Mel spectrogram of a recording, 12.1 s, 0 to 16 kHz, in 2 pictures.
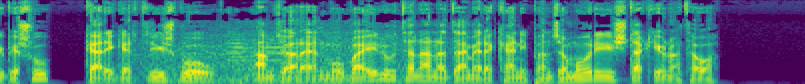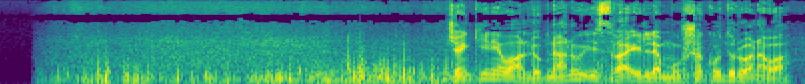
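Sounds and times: wind buffeting microphone: 6.3s - 12.0s.

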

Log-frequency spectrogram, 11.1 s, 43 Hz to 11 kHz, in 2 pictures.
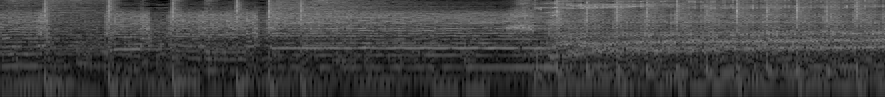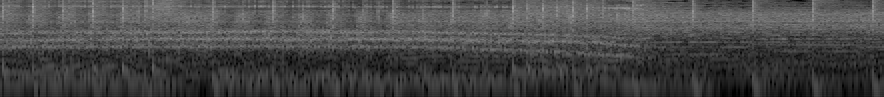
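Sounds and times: heavy metal band playing: 3.2s - 10.3s.

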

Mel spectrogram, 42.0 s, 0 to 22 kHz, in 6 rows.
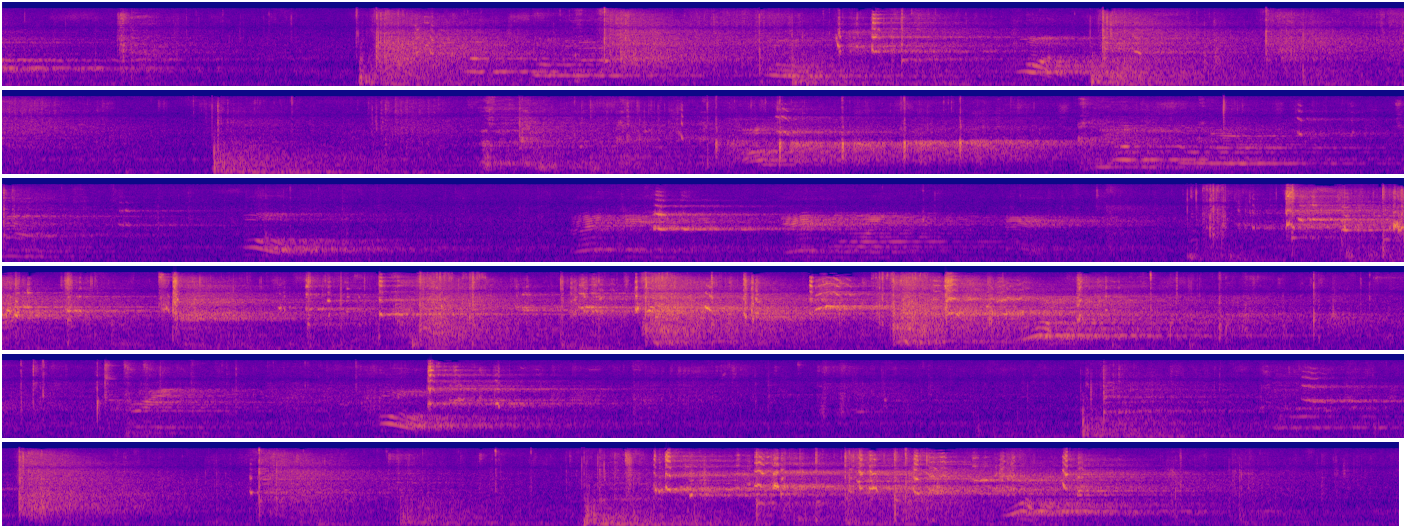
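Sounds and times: shoe squeaks: 3.8s - 6.0s, 9.6s - 11.2s, 12.8s - 15.2s, 17.0s - 18.0s, 19.7s - 29.1s, 29.7s - 35.1s, 38.0s - 42.0s
racket hitting shuttlecock: 20.0s - 28.2s, 35.0s - 41.3s.

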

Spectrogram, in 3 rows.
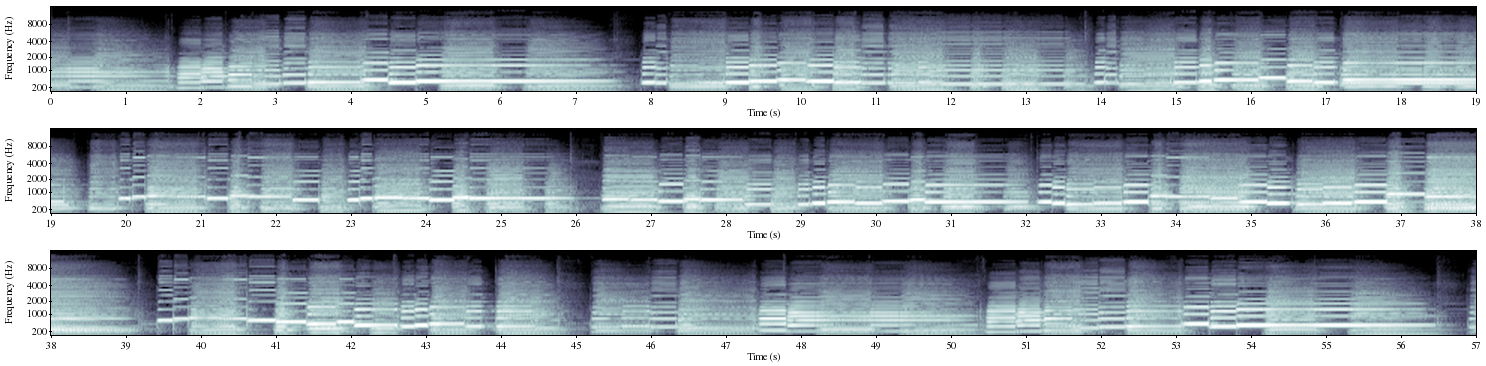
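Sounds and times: accordion playing a ballad: 0.0s - 57.0s.

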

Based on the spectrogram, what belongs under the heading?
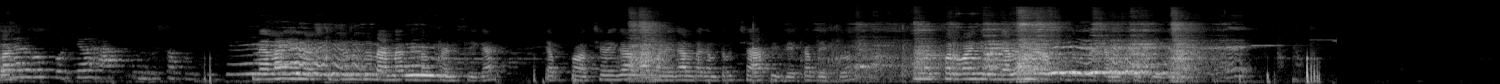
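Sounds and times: woman talking: 2.4s - 11.7s.

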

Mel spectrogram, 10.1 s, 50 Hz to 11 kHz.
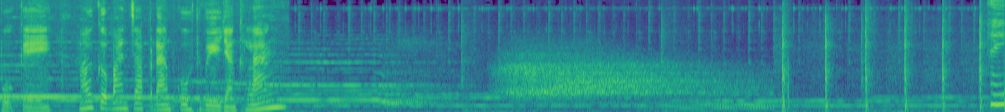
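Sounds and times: eerie background music: 0.0s - 10.0s
spooky cartoon swell: 4.8s - 8.2s.

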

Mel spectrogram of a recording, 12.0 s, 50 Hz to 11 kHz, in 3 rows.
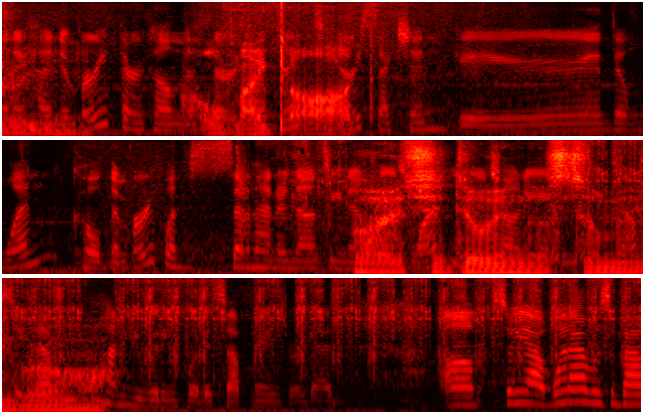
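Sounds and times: man saying um: 6.2s - 8.7s
faint rapid clicks: 7.7s - 12.0s.

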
